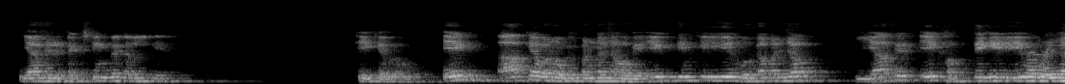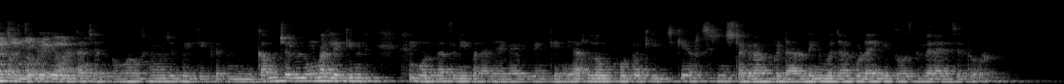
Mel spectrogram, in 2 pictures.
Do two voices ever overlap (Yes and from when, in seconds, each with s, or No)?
Yes, from 10.2 s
